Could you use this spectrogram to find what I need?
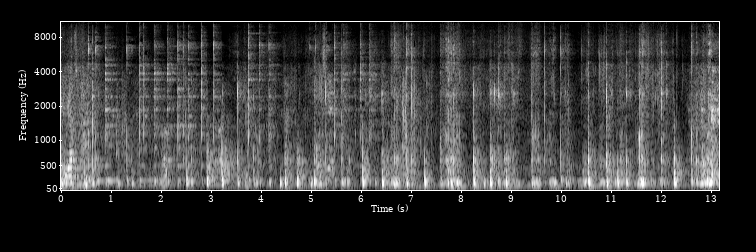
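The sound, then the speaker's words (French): Rapid scraping and clinking as sugar is stirred into a chocolate mixture in a bowl, without a whisk. Many quick, uneven strokes run continuously at moderate loudness. “on renverse nos 70 g de sucre et on continue de le mélanger au fouet”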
